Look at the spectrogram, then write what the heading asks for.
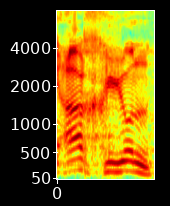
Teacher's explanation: خا کی آواز کو ختم نہ ہونے دیں اور یا کو شروع کر لیں۔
